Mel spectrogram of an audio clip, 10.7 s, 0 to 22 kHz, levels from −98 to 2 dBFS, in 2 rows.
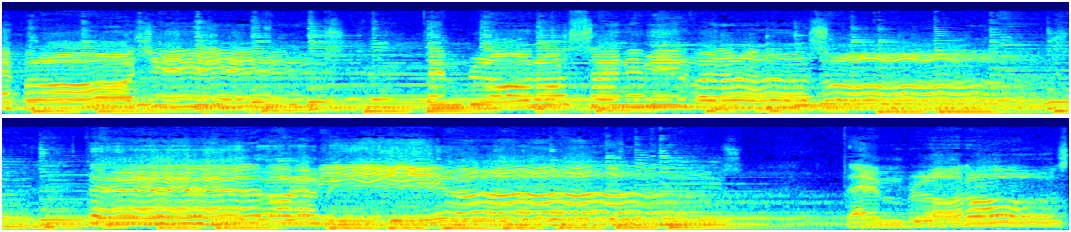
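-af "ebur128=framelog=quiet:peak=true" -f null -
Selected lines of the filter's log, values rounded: Integrated loudness:
  I:         -23.7 LUFS
  Threshold: -33.8 LUFS
Loudness range:
  LRA:         1.8 LU
  Threshold: -43.6 LUFS
  LRA low:   -24.4 LUFS
  LRA high:  -22.6 LUFS
True peak:
  Peak:       -9.7 dBFS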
